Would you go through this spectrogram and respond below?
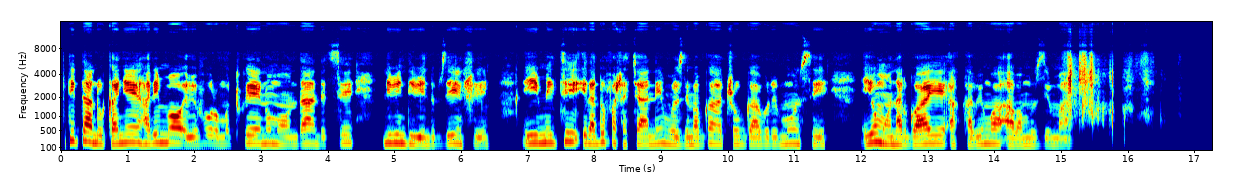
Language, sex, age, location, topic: Kinyarwanda, female, 18-24, Kigali, health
